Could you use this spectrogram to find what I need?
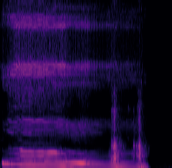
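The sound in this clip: A voice imitates a yawn with a long, drawn-out voiced tone that slides gradually lower in pitch, then ends with two short breathy bursts before cutting off.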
